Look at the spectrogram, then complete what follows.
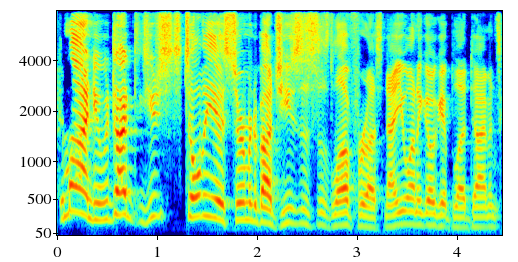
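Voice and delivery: high, exasperated plea; pleading churchgoer. Retold or imitated. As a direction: protest in disbelief.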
